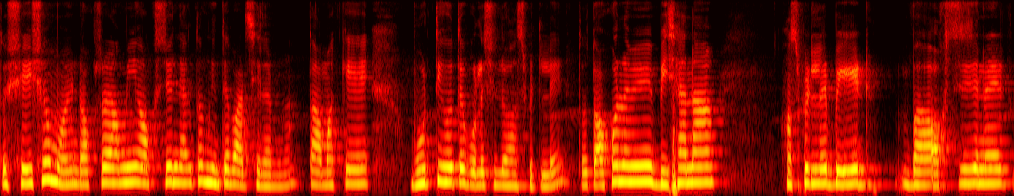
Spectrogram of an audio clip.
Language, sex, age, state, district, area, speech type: Bengali, female, 45-60, West Bengal, Paschim Bardhaman, rural, spontaneous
